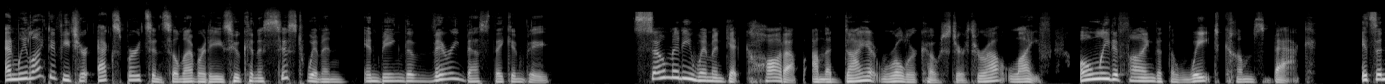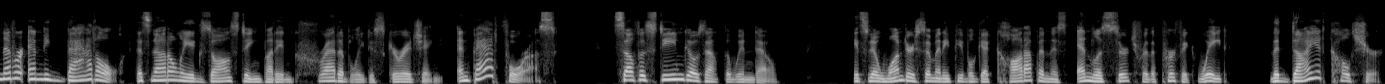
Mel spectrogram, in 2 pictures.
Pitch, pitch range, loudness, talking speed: 150 Hz, 125-185 Hz, -21 LUFS, 180 wpm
